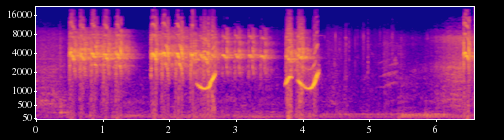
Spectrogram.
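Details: Parrot producing bursts of harsh raspy squawking interspersed with short curling whistled notes, with quieter low background noise between bursts.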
